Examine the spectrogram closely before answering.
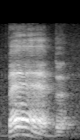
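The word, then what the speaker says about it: باب: Bab, ça veut dire une porte. Donc voici une longue voyelle. Il va sans dire que c'est très important de prononcer les longues voyelles.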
